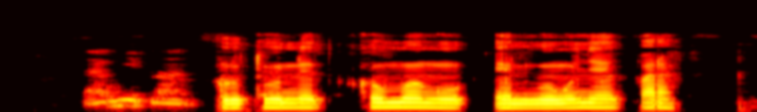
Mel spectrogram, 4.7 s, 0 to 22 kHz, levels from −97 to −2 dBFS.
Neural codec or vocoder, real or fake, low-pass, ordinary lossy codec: none; real; 7.2 kHz; none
